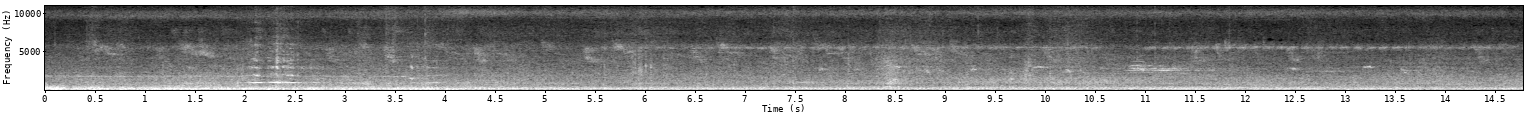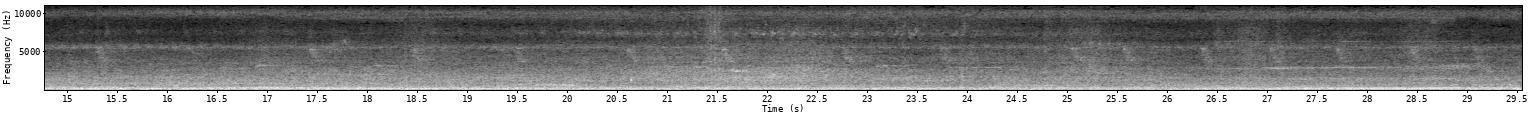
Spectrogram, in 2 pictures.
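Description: Steady rumble and hiss of a car driving slowly along a city street, mostly tyre and engine noise, louder over the first few seconds and then level.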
